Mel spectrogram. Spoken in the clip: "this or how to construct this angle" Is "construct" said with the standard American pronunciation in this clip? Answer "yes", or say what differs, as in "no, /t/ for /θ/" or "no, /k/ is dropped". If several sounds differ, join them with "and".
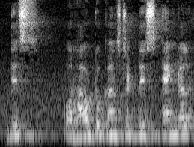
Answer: no, /ɹ/ is dropped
